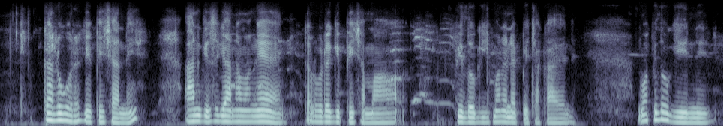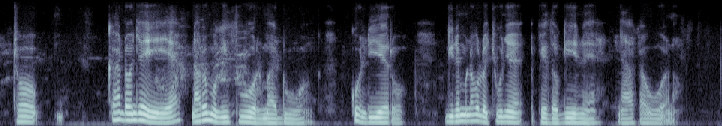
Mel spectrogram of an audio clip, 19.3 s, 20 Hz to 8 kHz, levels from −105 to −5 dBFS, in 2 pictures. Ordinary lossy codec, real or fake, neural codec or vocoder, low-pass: Opus, 24 kbps; real; none; 7.2 kHz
